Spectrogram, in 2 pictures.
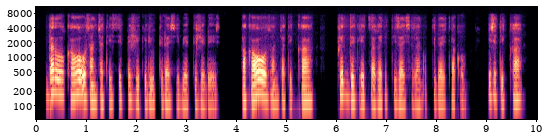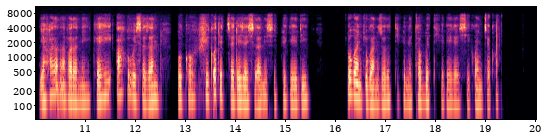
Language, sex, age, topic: Gamo, male, 18-24, government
